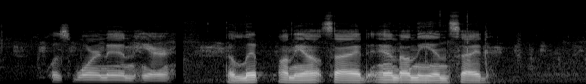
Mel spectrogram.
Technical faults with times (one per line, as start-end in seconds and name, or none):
0.00-1.84 input switched to a poorer device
